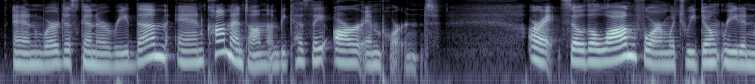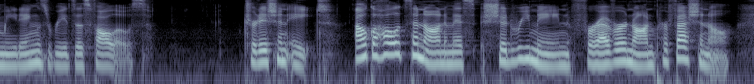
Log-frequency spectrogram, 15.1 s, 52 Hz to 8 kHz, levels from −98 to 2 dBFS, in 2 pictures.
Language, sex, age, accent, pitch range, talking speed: English, female, 30-49, American, 160-200 Hz, 150 wpm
